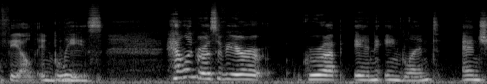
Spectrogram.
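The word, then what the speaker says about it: Roseveare: and it said Rosa Veer, as in deer, not Veery.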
